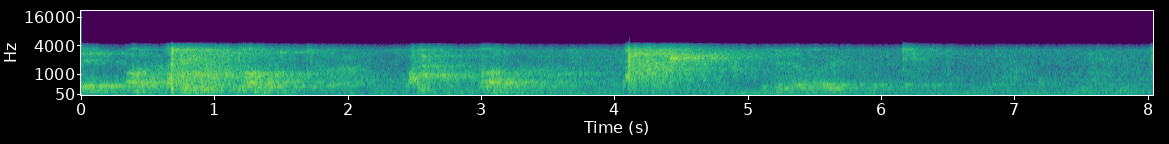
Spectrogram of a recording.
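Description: Badminton racket smashing shuttlecocks: about five sharp cracks that ring on in a large hall, the loudest about a second in and about four seconds in.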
